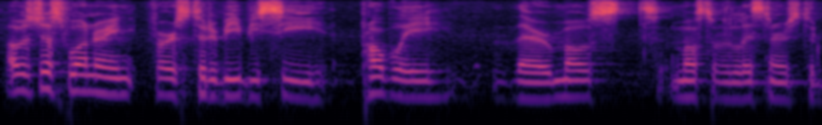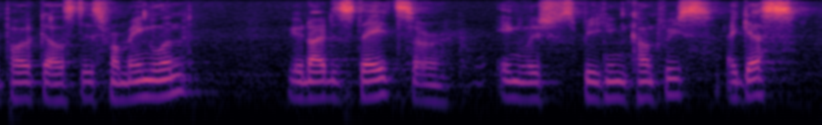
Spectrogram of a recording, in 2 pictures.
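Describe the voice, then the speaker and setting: Polite man with a dark voice. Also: medium pitch, fairly even intonation, moderate pace. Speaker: audience member asking a question.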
